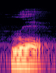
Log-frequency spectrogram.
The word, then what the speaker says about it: Ra: Das erste Wort Ra wurde fast so ausgesprochen wie das Wort Raw. R-A-W.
